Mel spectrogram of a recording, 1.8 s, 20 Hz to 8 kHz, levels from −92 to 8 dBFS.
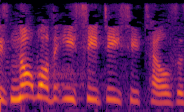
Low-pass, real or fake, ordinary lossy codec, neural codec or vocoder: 7.2 kHz; real; none; none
